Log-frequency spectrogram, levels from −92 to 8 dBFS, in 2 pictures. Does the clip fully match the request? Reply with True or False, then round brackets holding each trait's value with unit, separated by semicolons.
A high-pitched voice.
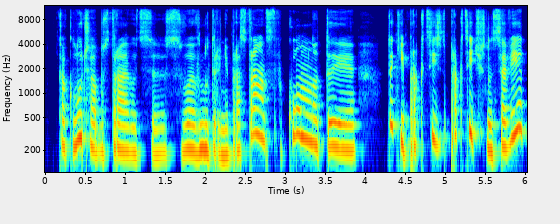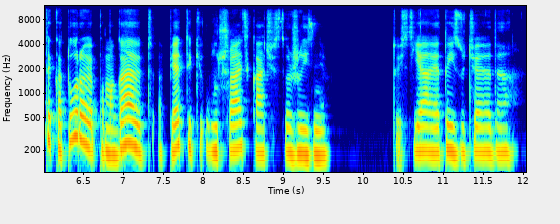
True (200 Hz)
